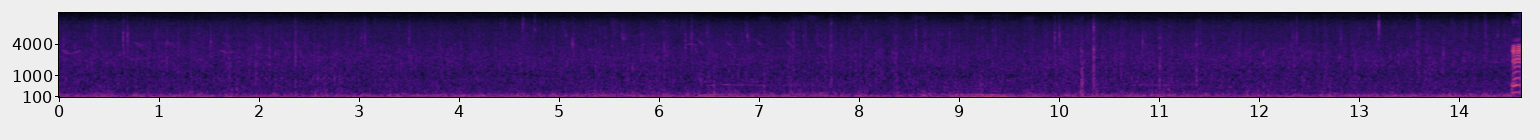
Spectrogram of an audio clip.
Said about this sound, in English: I'm going to wait till the rain's out, guys, just so it's a little bit brighter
